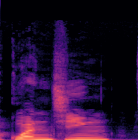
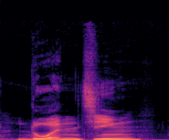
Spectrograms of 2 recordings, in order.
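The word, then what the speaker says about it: 纶巾: 或许是不小心吧，他把“ 关金” 错读为“ 伦金”，被广大网友批评，因此。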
